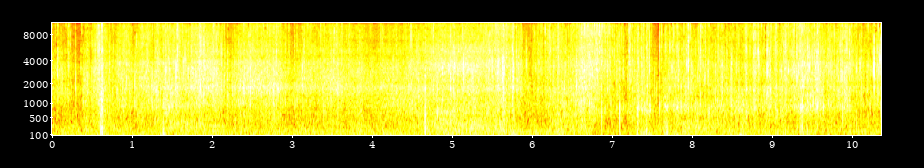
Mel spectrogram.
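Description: Hands rub and press a clear plastic bubble wrap sheet on a table with their fingertips, folding it over partway through. The result is a steady, quiet, bright crinkling and rustling, dotted with sharp little clicks and snaps that die away almost instantly.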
